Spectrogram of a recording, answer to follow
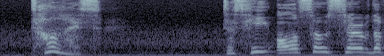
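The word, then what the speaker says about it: Thales: Okay, so it's pronounced Talus. Talus?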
